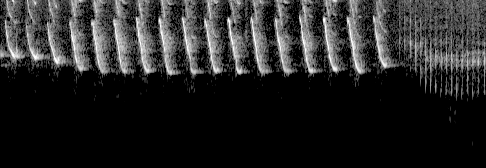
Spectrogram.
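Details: Long-tailed shrike, a male singing bird in lively, varied song; about thirteen loud, high, downward-sweeping whistled notes in a fast regular series, followed by a rapid buzzy trill.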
